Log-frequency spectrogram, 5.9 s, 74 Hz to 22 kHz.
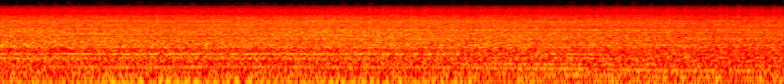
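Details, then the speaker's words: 2010 Ford F-150 5.4 V8 dealer said needed new engine, first start after reinstalling spark plugs and coil packs: even low rumble, no misses, knocks or ticks; normal idle. "seems to be running pretty good"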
